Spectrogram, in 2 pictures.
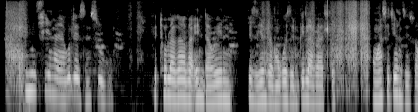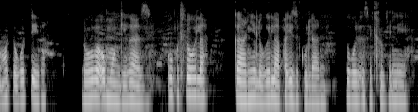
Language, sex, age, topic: North Ndebele, female, 36-49, health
